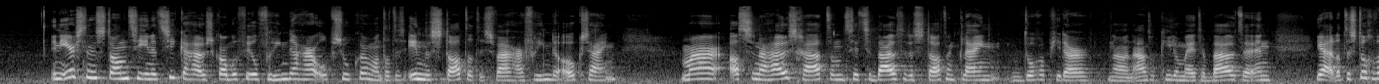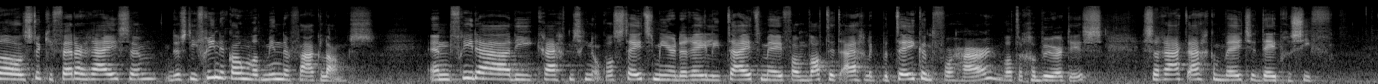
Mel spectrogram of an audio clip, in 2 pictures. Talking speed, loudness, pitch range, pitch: 200 wpm, -17 LUFS, 195-240 Hz, 220 Hz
